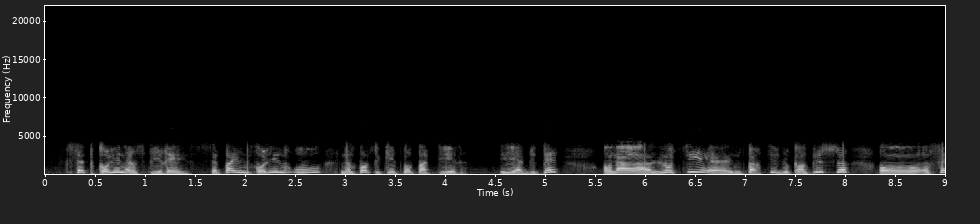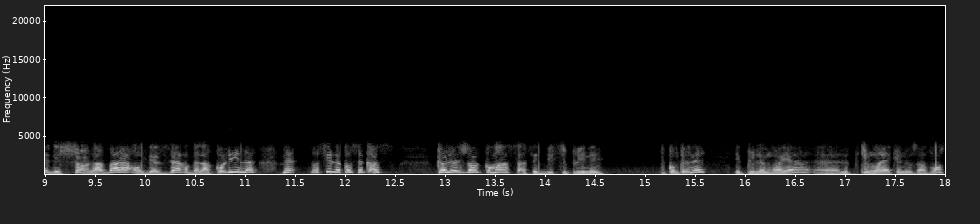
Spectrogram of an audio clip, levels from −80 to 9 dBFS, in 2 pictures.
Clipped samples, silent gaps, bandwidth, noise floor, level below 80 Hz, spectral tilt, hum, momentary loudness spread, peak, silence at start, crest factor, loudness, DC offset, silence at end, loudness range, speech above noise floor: under 0.1%; none; 4.3 kHz; -60 dBFS; -54 dBFS; -11.5 dB/octave; none; 8 LU; -2 dBFS; 0.35 s; 18 dB; -21 LUFS; under 0.1%; 0 s; 3 LU; 40 dB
